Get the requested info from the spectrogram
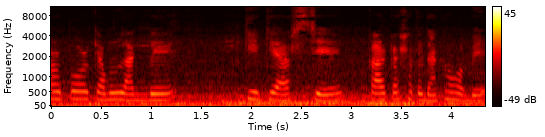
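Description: A woman talking over the steady low rumble of a car cabin on the move.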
